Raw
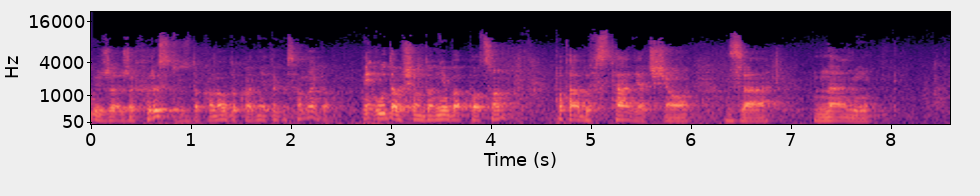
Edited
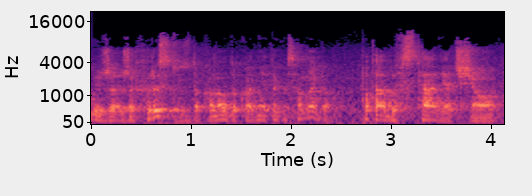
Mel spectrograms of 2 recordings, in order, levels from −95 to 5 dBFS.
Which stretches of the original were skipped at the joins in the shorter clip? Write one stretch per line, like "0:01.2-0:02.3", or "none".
0:02.6-0:04.6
